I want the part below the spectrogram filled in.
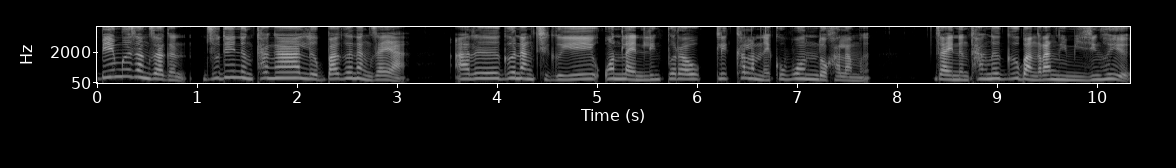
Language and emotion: Bodo, disgusted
